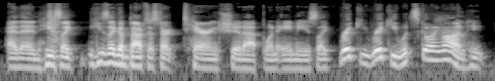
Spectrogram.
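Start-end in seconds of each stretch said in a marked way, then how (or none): 3.4-4.7 high anxious pleading voice; worried girlfriend. Retold or imitated. Amy worried, retold scene.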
